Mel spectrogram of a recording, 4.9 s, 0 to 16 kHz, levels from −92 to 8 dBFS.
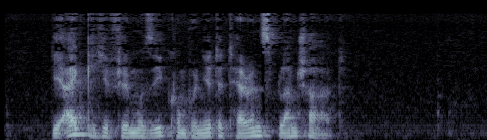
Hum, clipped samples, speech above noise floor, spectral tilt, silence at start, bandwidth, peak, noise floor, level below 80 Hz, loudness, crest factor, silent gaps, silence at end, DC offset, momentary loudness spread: none; under 0.1%; 40 dB; -5.5 dB/octave; 0.5 s; 11.5 kHz; -4 dBFS; -66 dBFS; -46 dBFS; -26 LUFS; 22 dB; none; 1.55 s; under 0.1%; 8 LU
